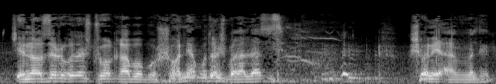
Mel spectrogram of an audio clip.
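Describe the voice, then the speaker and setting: A man's voice: medium pitch, a little hiss or hum. A man telling a folk tale in an informal, folksy way, with many asides. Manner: folksy and colloquial, with frequent asides. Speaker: storyteller. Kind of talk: informal oral storytelling.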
